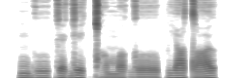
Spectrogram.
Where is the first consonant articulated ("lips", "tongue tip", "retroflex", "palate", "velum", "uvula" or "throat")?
lips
